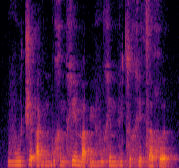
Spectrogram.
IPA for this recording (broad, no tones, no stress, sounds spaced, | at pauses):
v u t͡ʃ ə ʔ a ɡ o m b u x ə m x e m a ʔ y v u x e m b y t͡s ʊ x ɪ t͡s a χʷ ə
